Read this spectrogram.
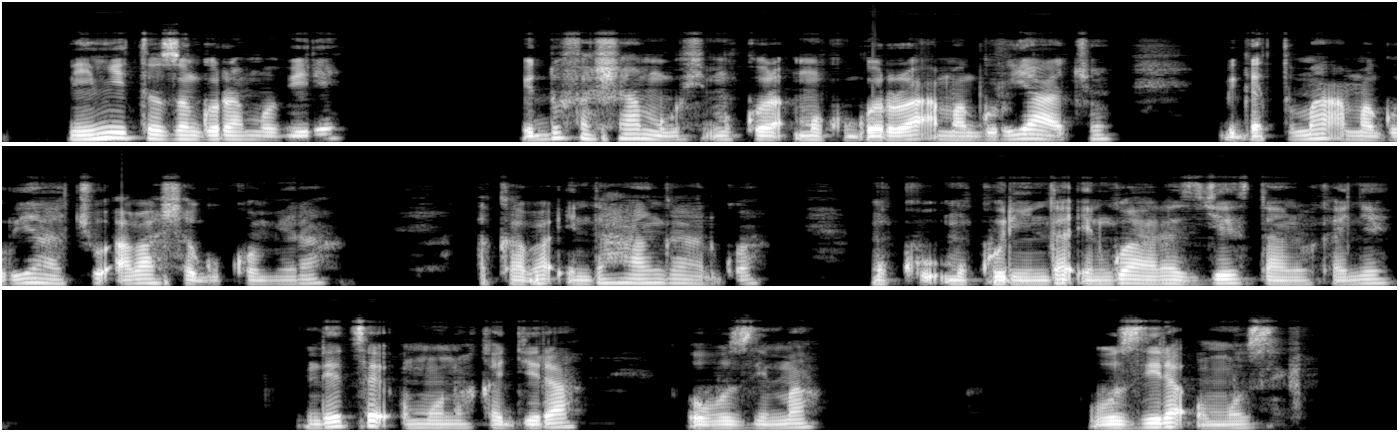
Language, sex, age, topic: Kinyarwanda, male, 18-24, health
